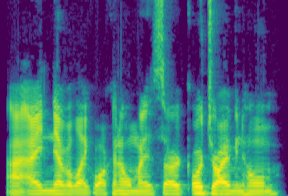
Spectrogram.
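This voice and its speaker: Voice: mid-range voice, little pitch movement, fairly quick, fairly bright tone, clean tone. A let's play host giving casual, chatty gameplay commentary and reading game text aloud, reacting as they go. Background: video game music.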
